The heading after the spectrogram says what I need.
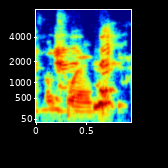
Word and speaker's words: feng shui: No, Feng Shui.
